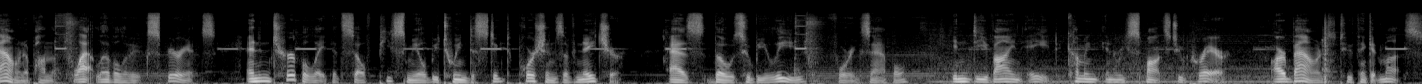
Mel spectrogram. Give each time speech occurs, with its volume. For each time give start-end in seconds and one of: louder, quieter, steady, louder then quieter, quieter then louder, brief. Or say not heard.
0.0-14.1 steady.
